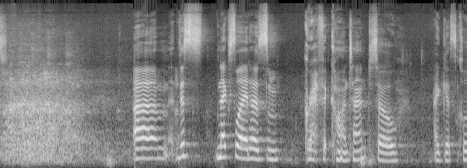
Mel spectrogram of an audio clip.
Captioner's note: laughter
